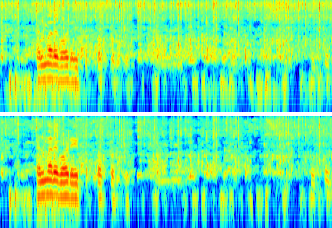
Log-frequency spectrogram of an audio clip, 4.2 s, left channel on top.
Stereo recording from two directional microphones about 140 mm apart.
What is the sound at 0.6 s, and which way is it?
Speech, 80° right.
